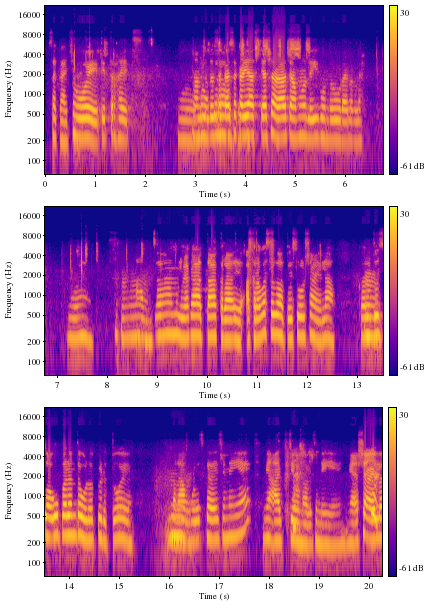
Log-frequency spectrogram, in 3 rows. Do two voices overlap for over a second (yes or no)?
yes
